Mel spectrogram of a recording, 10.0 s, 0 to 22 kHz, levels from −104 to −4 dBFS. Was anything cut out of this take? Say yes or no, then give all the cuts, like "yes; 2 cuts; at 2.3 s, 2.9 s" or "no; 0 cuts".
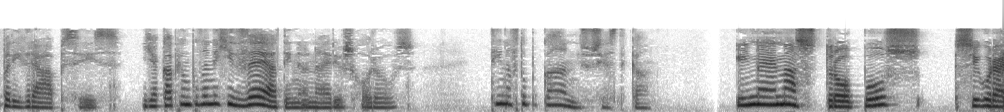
no; 0 cuts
